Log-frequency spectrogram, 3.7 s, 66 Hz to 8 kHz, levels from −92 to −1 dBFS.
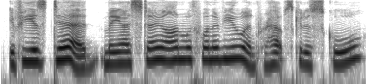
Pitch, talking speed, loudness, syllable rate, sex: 230 Hz, 280 wpm, -16 LUFS, 5.5 syllables/s, female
